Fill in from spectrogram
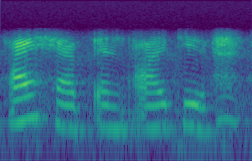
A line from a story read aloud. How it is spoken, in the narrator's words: said the donkey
